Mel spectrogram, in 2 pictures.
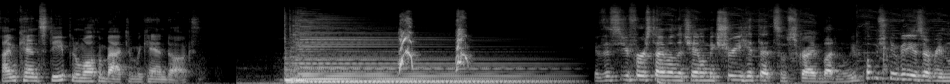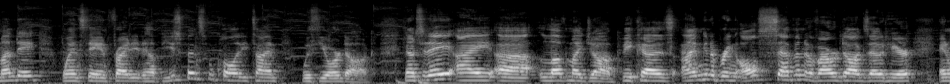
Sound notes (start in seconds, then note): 2.8 guitar strum; 4.0 dog bark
